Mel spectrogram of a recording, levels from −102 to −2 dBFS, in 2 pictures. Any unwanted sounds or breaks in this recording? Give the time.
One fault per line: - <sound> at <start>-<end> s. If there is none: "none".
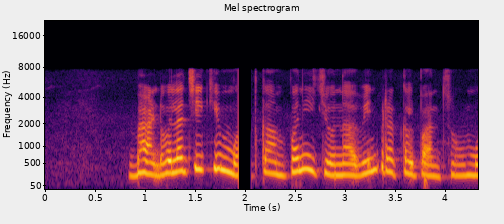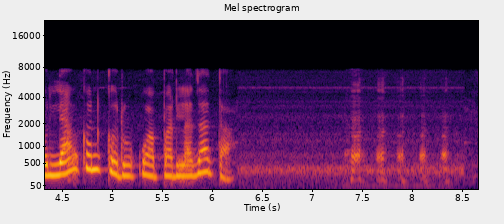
- dropout at 1.9-2.1 s
- laugh at 7.3-8.4 s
